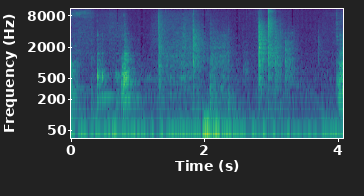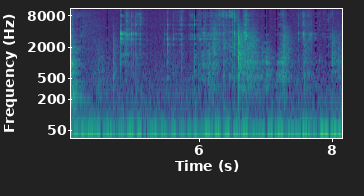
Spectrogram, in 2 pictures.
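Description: Scattered light clicks and knocks of a 3D-printed plastic part and a USB cable being handled and set down on a wooden tabletop, with the sharpest taps about three and four seconds in.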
